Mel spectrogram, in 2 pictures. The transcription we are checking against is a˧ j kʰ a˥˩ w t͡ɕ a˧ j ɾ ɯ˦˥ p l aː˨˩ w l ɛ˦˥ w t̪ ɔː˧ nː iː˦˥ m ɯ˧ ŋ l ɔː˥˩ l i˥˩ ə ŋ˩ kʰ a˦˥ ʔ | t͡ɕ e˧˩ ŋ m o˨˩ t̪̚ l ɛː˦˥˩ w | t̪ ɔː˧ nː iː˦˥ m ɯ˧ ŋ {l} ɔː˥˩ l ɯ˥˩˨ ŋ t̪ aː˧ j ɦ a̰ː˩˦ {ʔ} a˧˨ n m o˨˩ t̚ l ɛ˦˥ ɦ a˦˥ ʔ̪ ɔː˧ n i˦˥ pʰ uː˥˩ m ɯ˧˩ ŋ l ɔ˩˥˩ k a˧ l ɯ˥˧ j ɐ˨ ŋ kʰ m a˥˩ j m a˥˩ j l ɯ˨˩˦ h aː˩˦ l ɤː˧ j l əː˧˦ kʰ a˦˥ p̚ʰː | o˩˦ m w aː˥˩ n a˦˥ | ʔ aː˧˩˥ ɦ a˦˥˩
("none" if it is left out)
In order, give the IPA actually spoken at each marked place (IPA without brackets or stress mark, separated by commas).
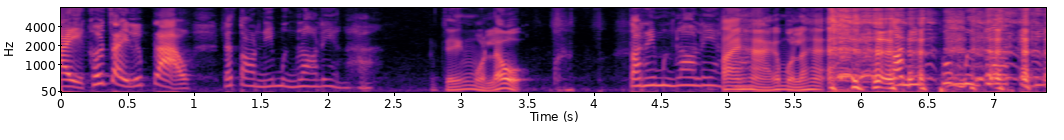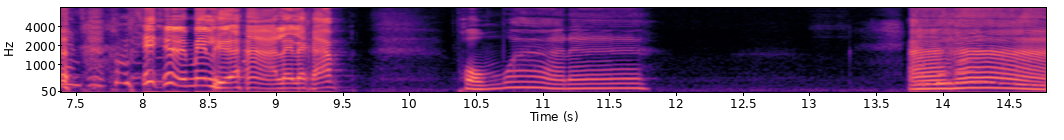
l, k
